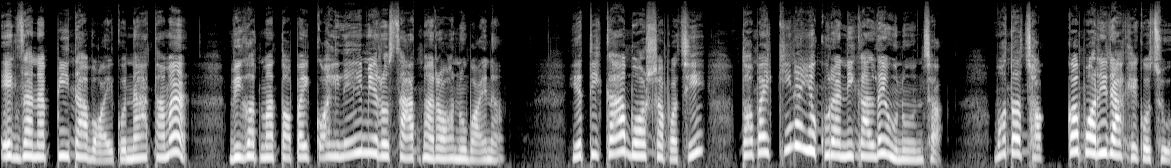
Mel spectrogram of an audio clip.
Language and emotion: Nepali, surprised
